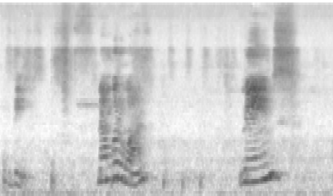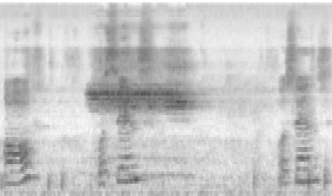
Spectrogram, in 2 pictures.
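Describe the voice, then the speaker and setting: A woman's voice: high voice, drawn-out words, pauses often. A woman with an Indian English accent teaching a grammar lesson to children, spelling words out letter by letter. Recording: roomy, distant mic, faint background hum.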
